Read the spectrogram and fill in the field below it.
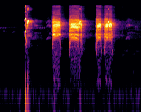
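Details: Black francolin, a Sindhi type said to call very well: a sharp click, then three loud, harsh, grating bursts, the last two split into paired notes, all within about three seconds, with no other sounds.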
